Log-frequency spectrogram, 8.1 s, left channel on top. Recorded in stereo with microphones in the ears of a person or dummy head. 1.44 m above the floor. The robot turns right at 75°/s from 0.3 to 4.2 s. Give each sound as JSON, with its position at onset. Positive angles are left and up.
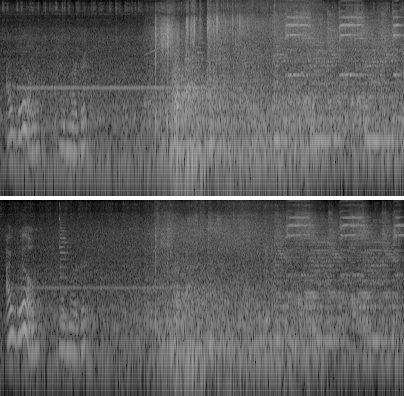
{"t": 0.1, "sound": "a woman speaking", "azimuth_deg": -80, "distance_m": 1.1}
{"t": 2.9, "sound": "an explosion", "azimuth_deg": 10, "distance_m": 0.9}
{"t": 5.5, "sound": "an alarm", "side_deg": 60, "distance_m": 5.0}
